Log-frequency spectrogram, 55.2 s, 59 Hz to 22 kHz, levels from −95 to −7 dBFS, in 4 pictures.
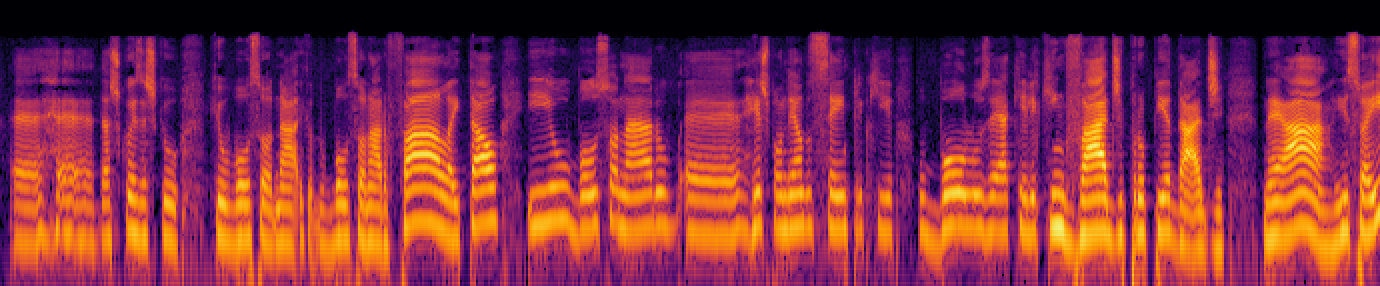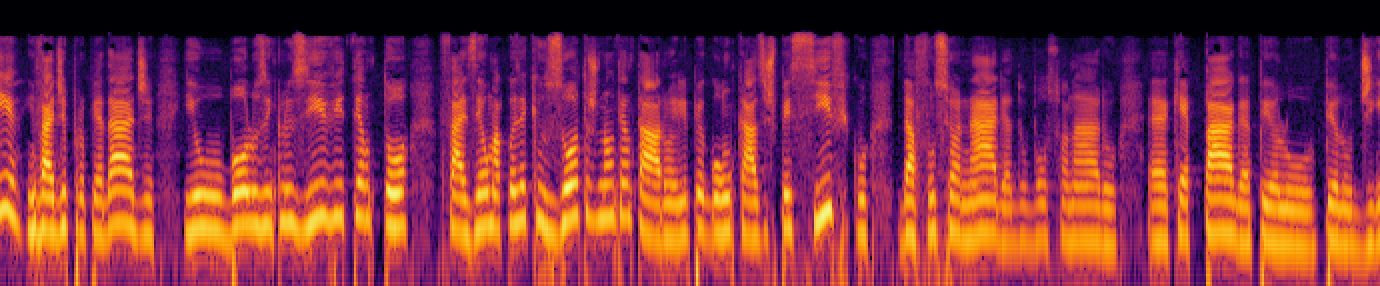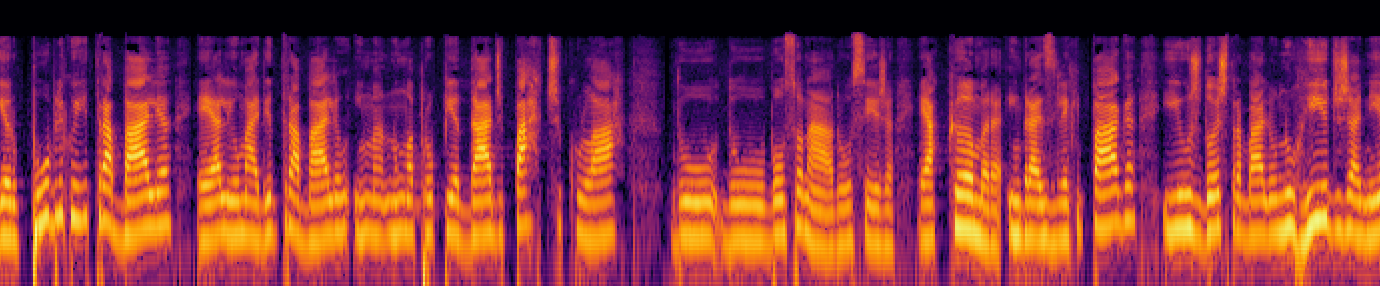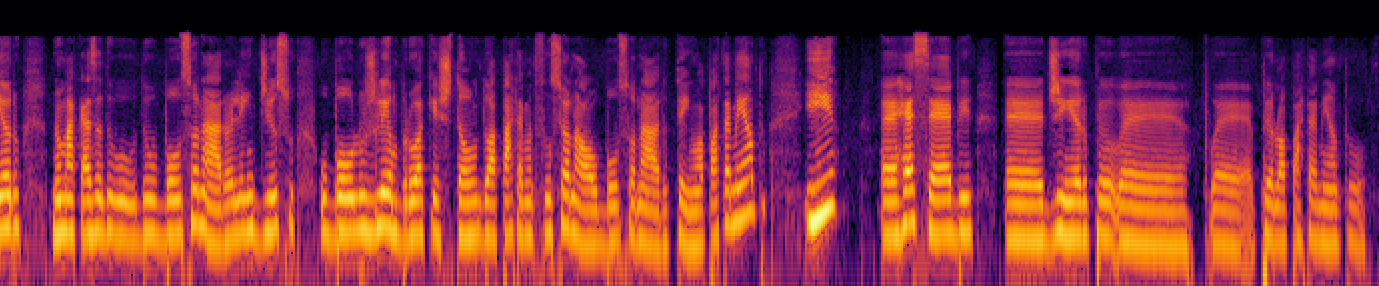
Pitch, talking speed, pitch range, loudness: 180 Hz, 135 wpm, 160-195 Hz, -21 LUFS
